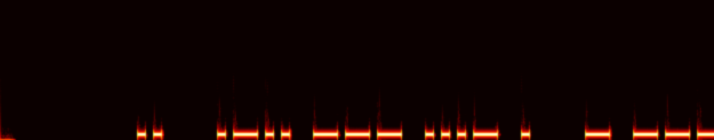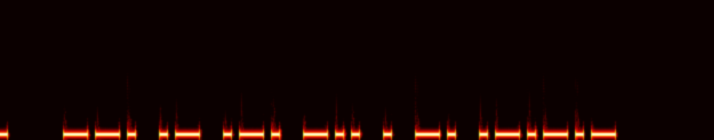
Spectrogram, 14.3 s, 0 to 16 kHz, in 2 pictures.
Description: Morse code, heard as a keyed tone, about 15 wpm, 700 Hz. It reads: I LOVE TO GARDEN.
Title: Sentences from Top 1000 Words - Review Part 4 - 15wpm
